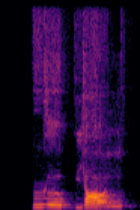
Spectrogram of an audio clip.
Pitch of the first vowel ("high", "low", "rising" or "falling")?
rising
